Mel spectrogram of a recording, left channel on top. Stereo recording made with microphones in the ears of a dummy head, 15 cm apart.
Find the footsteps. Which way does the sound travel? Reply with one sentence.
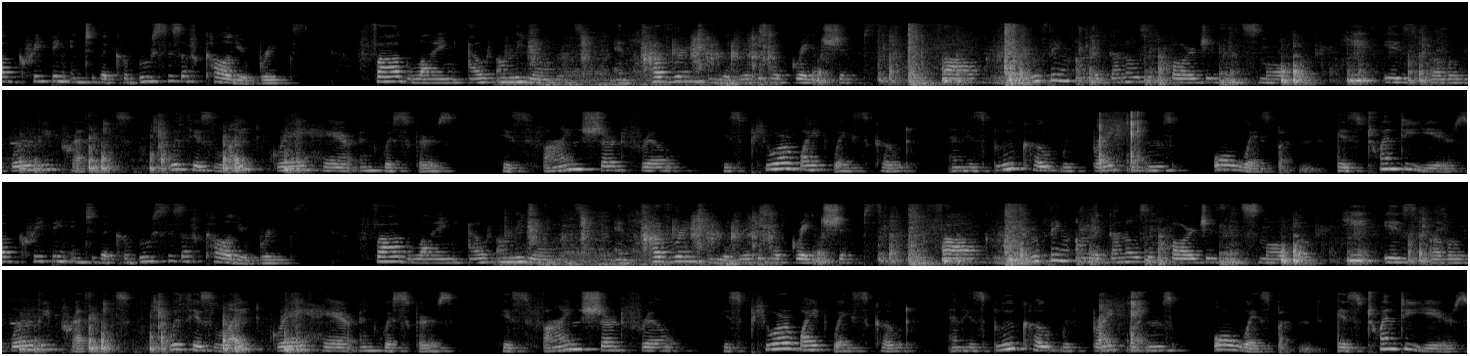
You can hear the footsteps move from right to left and back again.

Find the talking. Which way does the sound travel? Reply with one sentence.
In this clip you hear the talking travel towards the right.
